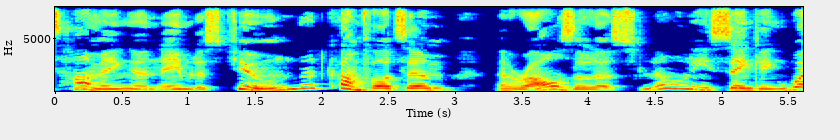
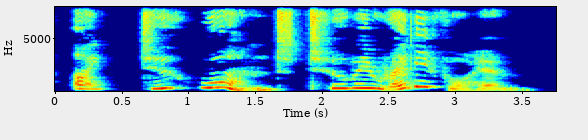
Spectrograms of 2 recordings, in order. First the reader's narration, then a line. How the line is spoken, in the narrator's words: Xerophil says faintly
